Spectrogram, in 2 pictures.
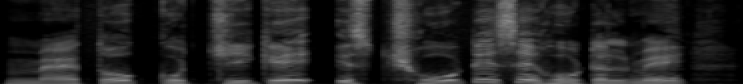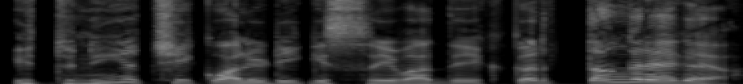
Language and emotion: Hindi, surprised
